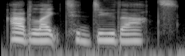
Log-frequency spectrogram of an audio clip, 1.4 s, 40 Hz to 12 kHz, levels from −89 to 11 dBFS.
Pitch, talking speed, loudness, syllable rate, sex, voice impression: 195 Hz, 215 wpm, -20 LUFS, 4.3 syllables/s, female, slightly feminine, young, slightly tensed, slightly bright, cute, refreshing, slightly lively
